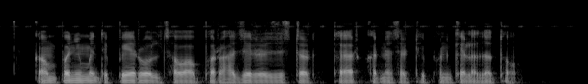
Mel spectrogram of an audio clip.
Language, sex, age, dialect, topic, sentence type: Marathi, male, 18-24, Northern Konkan, banking, statement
